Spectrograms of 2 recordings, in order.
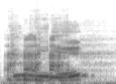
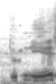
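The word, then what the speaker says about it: Doisneau: Então, Robert Dunier é 2 Neal, se escreve, tá? 2 número 2, para você que fala em português, mas se fala Dunier. Dunier, você tem que fazer biquinho. E hoje estamos fechando mais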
